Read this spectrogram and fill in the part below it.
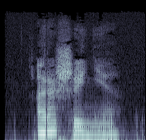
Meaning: irrigation
- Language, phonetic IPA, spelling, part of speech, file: Russian, [ɐrɐˈʂɛnʲɪje], орошение, noun, Ru-орошение.ogg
